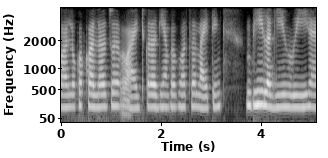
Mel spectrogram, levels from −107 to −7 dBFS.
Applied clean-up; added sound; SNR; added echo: neural mask model DeepFilterNet 3.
